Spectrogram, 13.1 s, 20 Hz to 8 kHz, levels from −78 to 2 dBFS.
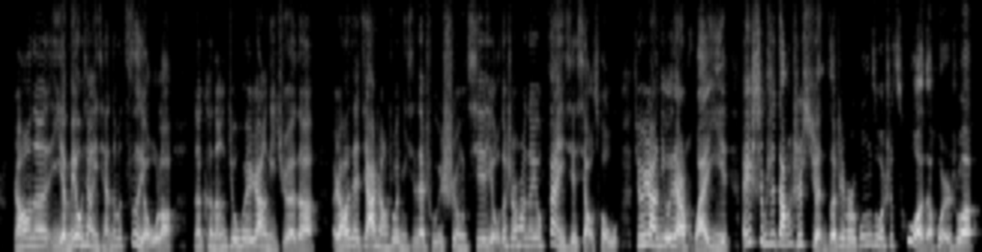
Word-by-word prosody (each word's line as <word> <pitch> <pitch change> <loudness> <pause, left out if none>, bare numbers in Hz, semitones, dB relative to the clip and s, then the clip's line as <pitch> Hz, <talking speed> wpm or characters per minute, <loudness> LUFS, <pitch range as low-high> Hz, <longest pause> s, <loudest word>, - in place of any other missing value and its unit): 然 220 +3 +1
后 265 - +2
呢， 260 -2 -1
也 225 -2 +2
没 205 - -2
有 295 -2 +4
像 275 -5 -1
以 - - -5
前 195 0 -6
那 240 - -7
么 250 - -6
自 285 +4 -4
由 150 - 0
了， 170 0 0 0.2
那 235 - -4
可 225 0 -4
能 205 +3 -3
就 240 -1 -2
会 240 -2 -1
让 235 -3 +3
你 185 - -9
觉 175 -1 -1
得 195 -2 +1 0.2
然 210 - +3
后 235 - +6
再 250 -1 -2
加 240 0 +6
上 215 -3 -2
说 230 0 -3
你 200 -2 -8
现 225 +2 -13
在 220 -1 +2
处 190 -4 -11
于 205 - -7
试 245 +3 -9
用 200 -3 -4
期， 245 +3 -7
有 - - -1
的 255 - -4
时 260 -1 -2
候 285 - -2
儿 280 - -4
呢， 265 0 -6
又 265 +1 -4
犯 280 -3 0
一 - - -5
些 215 -2 -4
小 225 +1 -2
错 - - -3
误， 170 -2 -8 0.2
就 290 +1 -3
会 310 - +2
让 290 -3 +6
你 275 - -5
有 255 +1 +4
点 250 - +6
儿 215 - +5
怀 200 -1 +4
疑， 210 -2 -5
诶， 325 +4 +1
是 410 +2 -4
不 320 - -4
是 330 0 -5
当 310 +1 +5
时 310 -1 -4
选 280 - -1
择 205 - +6
这 260 0 -3
份 240 - 0
儿 235 - -1
工 295 +4 -8
作 270 -4 -3
是 295 - -11
错 410 +10 +3
的？ - - 0
或 265 - -2
者 - - -2
说， 230 0 +5
235 Hz, 355 characters per minute, -20 LUFS, 210-270 Hz, 0.2 s, 后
